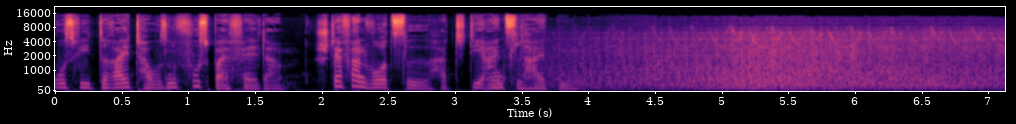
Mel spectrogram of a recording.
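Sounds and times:
speech: 0.0s - 4.2s
firefighting helicopters flying low overhead: 3.5s - 7.1s
firefighting aircraft flying low overhead: 3.7s - 7.1s.

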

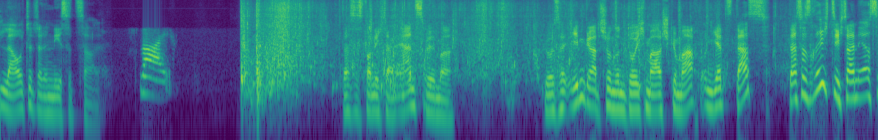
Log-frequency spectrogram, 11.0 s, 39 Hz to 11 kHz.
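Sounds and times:
speech: 0.0s - 1.9s, 4.3s - 5.8s, 6.8s - 10.9s
loud splash of someone jumping into water: 3.0s - 10.4s.

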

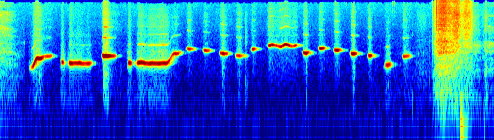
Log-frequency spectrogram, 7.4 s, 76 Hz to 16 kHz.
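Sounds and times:
person art-whistling a theme melody: 0.4s - 6.2s.

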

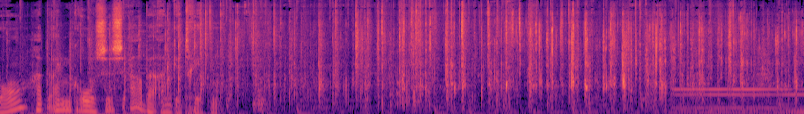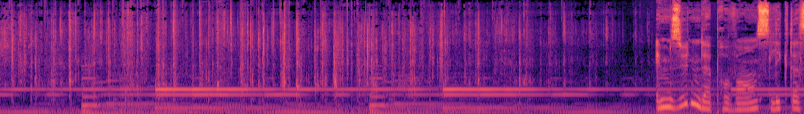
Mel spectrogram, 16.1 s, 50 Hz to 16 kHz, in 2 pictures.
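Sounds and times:
horse hooves clip-clopping: 0.0s - 15.5s
speech: 0.1s - 2.6s, 14.6s - 16.0s
steady music with sustained tones: 6.8s - 16.0s.

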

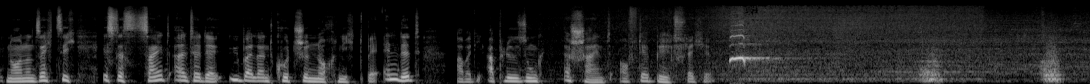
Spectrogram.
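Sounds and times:
speech: 0.0s - 7.4s
steady broadband hiss of a steam locomotive: 4.9s - 10.8s.

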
